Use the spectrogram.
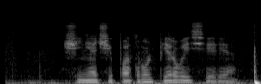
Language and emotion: Russian, neutral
